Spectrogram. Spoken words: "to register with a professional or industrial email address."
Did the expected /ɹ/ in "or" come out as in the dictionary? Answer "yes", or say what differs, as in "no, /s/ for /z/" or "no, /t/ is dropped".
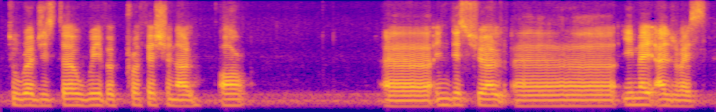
yes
